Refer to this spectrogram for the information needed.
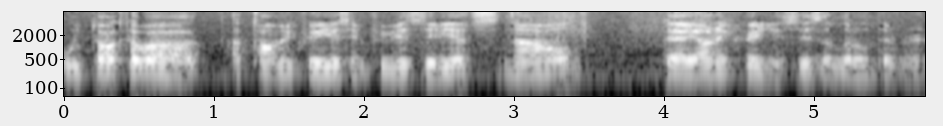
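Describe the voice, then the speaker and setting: A man with a strong non-native accent, medium pitch and fairly even intonation, at a moderate pace. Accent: thick foreign. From outside the US. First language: not English. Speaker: chemistry tutor. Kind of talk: tutorial. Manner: halting.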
